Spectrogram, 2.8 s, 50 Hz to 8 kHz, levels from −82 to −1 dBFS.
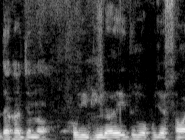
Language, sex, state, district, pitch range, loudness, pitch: Bengali, male, West Bengal, Kolkata, 115-120 Hz, -15 LUFS, 120 Hz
